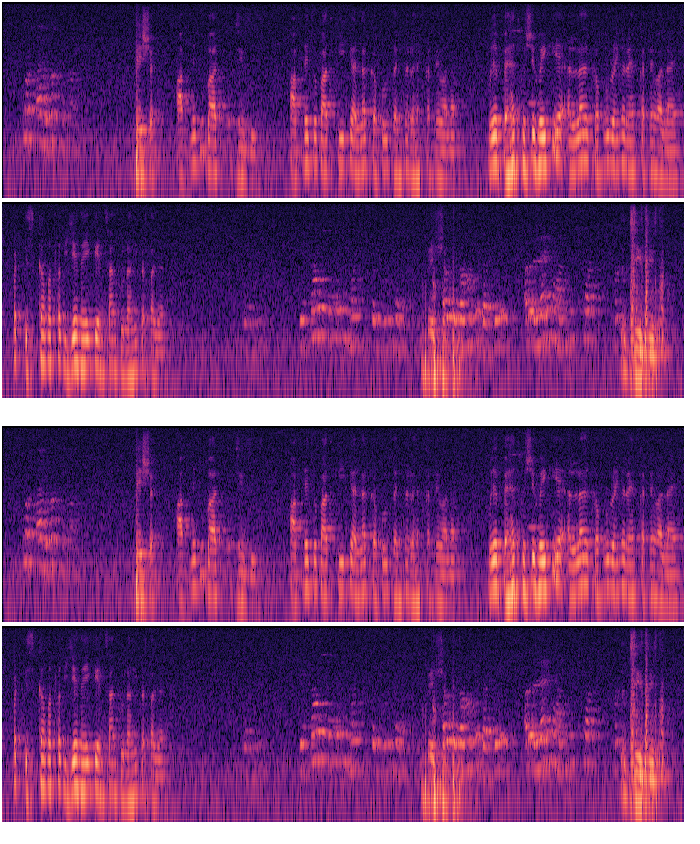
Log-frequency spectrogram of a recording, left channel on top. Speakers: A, on the left (about 25°); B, on the left (about 70°).
A: وہ ہر وقت معاف کر <unintelligible>
B: بے شک <unintelligible> آپ نے جو بات
A: قبول کرے
B: جی جی جی آپ نے جو بات کی کہ اللہ کفور رحیم رحم کرنا <unintelligible> والا ہے مجھے
A: گا
B: بےحد خوشی ہوئی کہ اللہ کف رحم رحم کرنے والا ہے بٹ اس کا مطلب یہ نہیں کہ انسان گناہی کرتا جائے <unintelligible>
A: نہیں جتنا ہو سککتنی ن <unintelligible> کنٹرول میں رکھے
B: بے شک
A: اور گناہوں سے بچے اور اللہ سے ہمیشہ <unintelligible> ر <inaudible>
B: جی جی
